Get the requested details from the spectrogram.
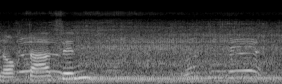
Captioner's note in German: Stimmengewirr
